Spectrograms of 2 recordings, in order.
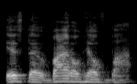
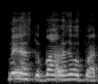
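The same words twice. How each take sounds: First: Said in the usual way. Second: Higher and louder, hyping the product; hyped repeat. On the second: Shown as a demonstration. Hyping the bot to the team, louder and higher. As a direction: sell it big the second time.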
